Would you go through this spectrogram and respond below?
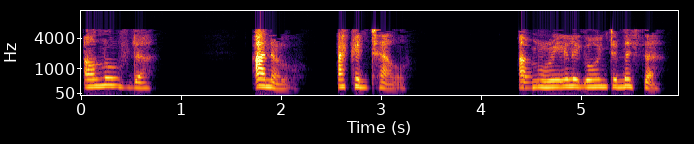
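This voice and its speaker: A woman's voice: fairly high pitch, lively intonation, takes it slowly, husky, no room sound, dull audio, voice pushed up, heavily acted. A woman doing a bitter grieving young man. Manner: bitter, confrontational, swearing.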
